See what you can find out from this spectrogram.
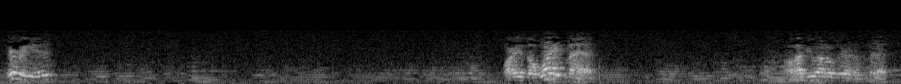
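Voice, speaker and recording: An actor playing a young, confident American adventure hero in a 1930s film serial, speaking in a direct, matter-of-fact way. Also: male voice, high-pitched, lively intonation, a little fast. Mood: alert, urgent. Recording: dull 1930s film soundtrack, faint music.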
